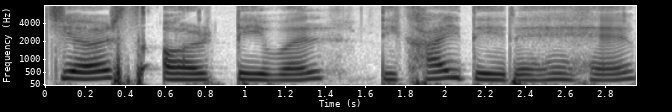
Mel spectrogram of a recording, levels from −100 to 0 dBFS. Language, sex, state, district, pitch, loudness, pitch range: Hindi, female, Himachal Pradesh, Shimla, 230 Hz, -17 LUFS, 220-255 Hz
